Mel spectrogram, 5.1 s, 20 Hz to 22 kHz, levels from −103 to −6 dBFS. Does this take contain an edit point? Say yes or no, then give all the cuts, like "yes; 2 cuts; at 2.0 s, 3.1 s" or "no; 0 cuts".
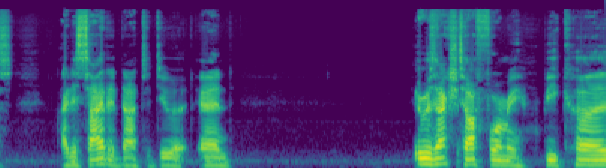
yes; 1 cut; at 3.8 s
